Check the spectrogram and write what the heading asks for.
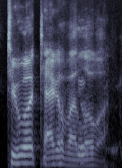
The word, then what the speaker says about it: Tagovailoa: how to say his last name is otago tua tagovailoa um i'm gonna go with the dolphins this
